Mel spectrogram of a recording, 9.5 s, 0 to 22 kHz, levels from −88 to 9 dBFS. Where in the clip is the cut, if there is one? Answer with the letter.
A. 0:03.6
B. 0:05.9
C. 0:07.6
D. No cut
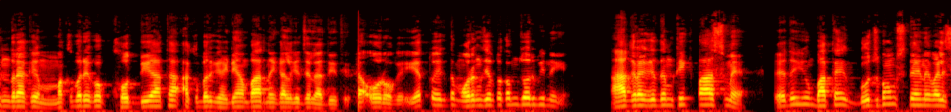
A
